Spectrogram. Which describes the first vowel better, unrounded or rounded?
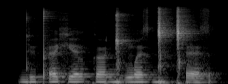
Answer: rounded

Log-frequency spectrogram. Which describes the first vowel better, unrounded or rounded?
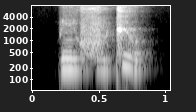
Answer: rounded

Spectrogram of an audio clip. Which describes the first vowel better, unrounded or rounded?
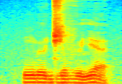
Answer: rounded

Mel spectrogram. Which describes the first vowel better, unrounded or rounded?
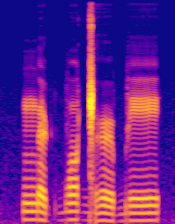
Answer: rounded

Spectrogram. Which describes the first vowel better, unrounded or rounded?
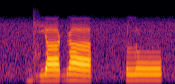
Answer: unrounded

